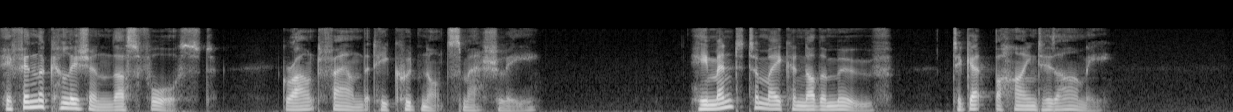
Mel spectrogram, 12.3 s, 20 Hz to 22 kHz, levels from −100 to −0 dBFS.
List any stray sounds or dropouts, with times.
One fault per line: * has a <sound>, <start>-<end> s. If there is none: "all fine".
all fine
